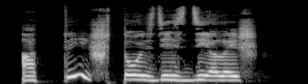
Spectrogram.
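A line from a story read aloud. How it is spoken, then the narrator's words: Menacing question. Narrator (Russian): грозно спросила Кора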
